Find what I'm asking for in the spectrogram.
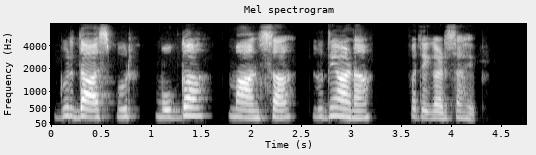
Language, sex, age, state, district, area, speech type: Punjabi, female, 18-30, Punjab, Fatehgarh Sahib, urban, spontaneous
